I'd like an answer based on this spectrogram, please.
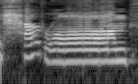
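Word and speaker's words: حرام: So Haram ha is pronounced from the middle of your throat. So read it very softly. Haram.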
